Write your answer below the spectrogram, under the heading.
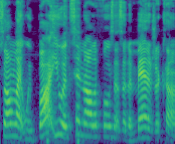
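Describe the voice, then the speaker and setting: Raising and projecting her voice, a woman speaks very fast at a high pitch, in a bright, sharp, animated tone. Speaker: comedian, podcast host. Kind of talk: storytelling in casual podcast chat. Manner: loud.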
